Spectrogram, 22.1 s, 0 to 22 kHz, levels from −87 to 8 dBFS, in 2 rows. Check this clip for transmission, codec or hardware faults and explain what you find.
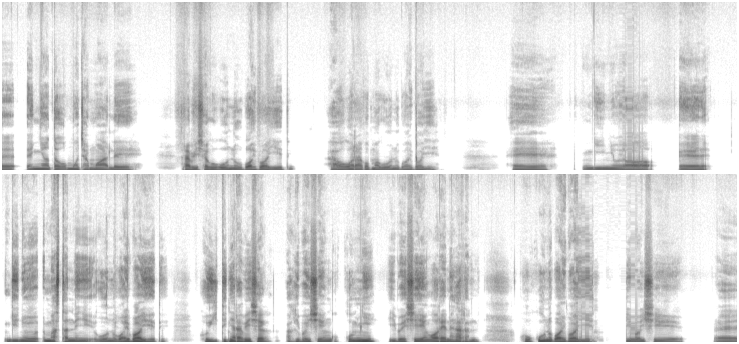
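Two stretches of robotic sound from repeated short buffers turn up in this speech, at 9.25 to 9.61 s and again at 19.58 to 20.61 s. The voice goes stiff and metallic, locked to a buzz at 100 Hz. That's likely audio arriving too slowly, so the playback side keeps looping a 10 ms slice instead of real signal. It's roughly half the time in the first stretch and most of the second.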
